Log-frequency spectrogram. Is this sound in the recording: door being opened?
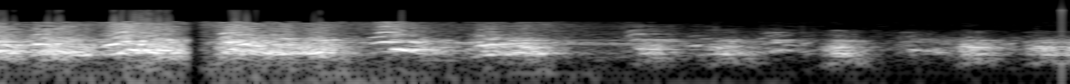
no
